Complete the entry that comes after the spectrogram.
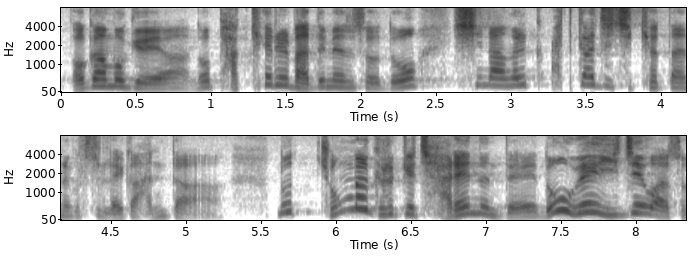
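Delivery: stern reproachful voice of God; God rebuking the church. Acted. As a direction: scold as God, pressing the question.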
